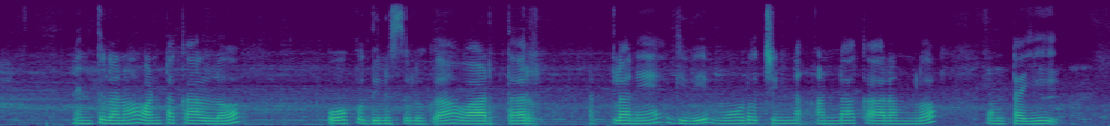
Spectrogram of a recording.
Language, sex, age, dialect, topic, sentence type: Telugu, female, 18-24, Telangana, agriculture, statement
